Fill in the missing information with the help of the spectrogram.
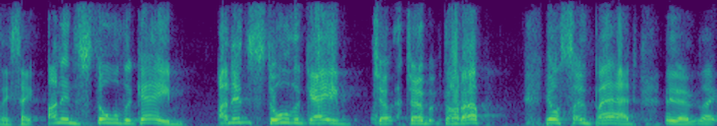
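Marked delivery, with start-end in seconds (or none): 0.4-5.3 upset, angry shouting. Retelling what an abusive player in World of Tanks says: imitating someone shouting. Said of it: "somebody starts shouting".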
